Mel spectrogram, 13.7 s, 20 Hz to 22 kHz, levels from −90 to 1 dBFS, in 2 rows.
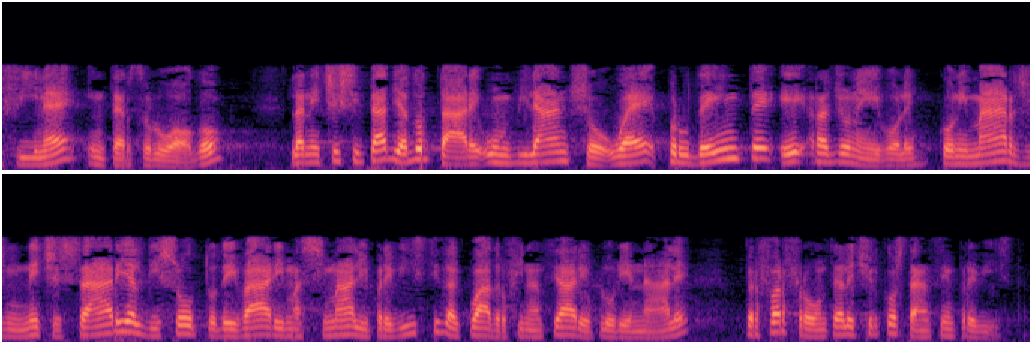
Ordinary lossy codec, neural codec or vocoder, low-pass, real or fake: none; none; 5.4 kHz; real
